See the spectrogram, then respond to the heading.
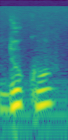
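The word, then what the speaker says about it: Duqu: Un exemple que l'on a beaucoup disséqué au laboratoire de haute sécurité, c'est l'exemple de Doukou, que je prononcerai Doukou, pour être politiquement correct, qui est un avatar qui est de Stuxnet.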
